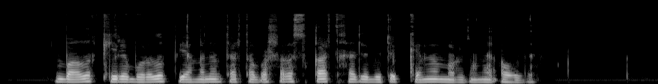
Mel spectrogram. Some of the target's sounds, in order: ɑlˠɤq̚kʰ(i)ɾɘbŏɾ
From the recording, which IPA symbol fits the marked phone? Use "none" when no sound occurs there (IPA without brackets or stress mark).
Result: i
